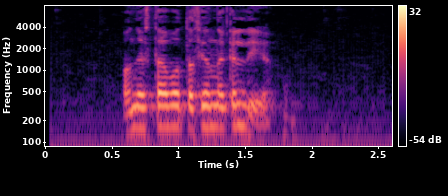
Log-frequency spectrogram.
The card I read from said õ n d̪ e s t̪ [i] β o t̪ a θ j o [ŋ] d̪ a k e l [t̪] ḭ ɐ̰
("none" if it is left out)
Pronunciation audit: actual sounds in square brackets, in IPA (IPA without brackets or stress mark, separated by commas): a, n, d̪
